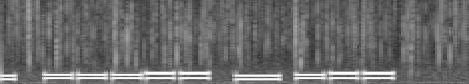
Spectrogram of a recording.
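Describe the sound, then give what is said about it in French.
A phone number being dialed to call the caller's mother for a ride home after a concert: about ten quick touch-tone beeps in a steady rhythm, each a clear two-note electronic tone, with one held a little longer, over faint background hiss and no talking. “Bon, espérons qu'elle décroche.”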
